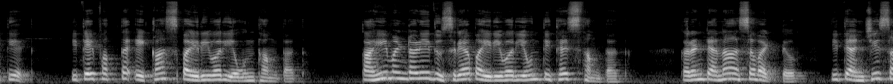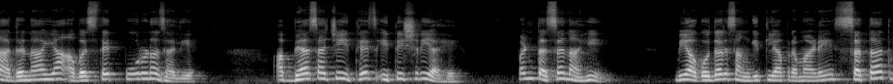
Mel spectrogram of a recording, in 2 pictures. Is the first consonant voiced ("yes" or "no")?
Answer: no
